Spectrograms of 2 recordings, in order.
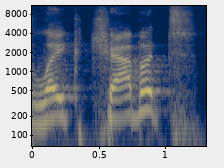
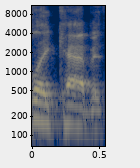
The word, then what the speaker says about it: Chabot: Anyways, I'm going to say it's Lake Chabot. I know that's mispronounced. Lake Chabot. Yes. Golf course. Can you say that one more time? Lake Chabot. I think it is Lake Cabot. CHABOTT or BBOTT. CHABOT.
